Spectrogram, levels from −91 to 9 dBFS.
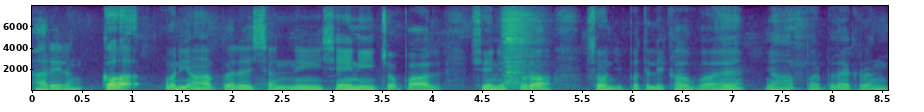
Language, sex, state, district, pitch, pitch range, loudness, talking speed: Hindi, male, Haryana, Charkhi Dadri, 165 Hz, 160-170 Hz, -21 LUFS, 135 wpm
